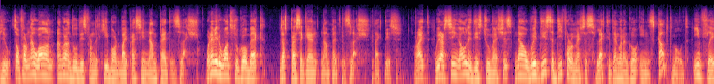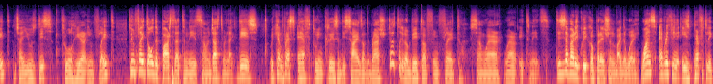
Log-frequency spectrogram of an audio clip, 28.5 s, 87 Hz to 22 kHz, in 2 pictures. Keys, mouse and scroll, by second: 4.6-5.7 middle drag, 7.1 KP_Divide, 7.6 KP_Divide, 8.0 KP_Divide, 8.3 KP_Divide, 8.6 middle click, 8.6 click, 8.6 scroll down 2, 8.9 g, 10.2-10.8 scroll up 1, 10.8 g, 12.7-13.7 drag, 13.8 ctrl+space, 15.4 click, 17.2-19.0 drag, 19.0 middle click, 19.9 f, 20.7 shift+middle click, 21.1 middle click, 22.0 click, 22.6 scroll down 1, 22.9 middle click, 23.4 shift+middle click, 23.7-24.1 scroll up 1, 24.1-25.2 drag, 25.5 click, 25.8 ctrl+shift+middle click, 25.8-26.9 scroll up 7, 26.9 click, 27.0 middle click, 27.0 scroll up 1, 27.2-28.1 scroll down 3, 27.9-28.5 middle drag.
